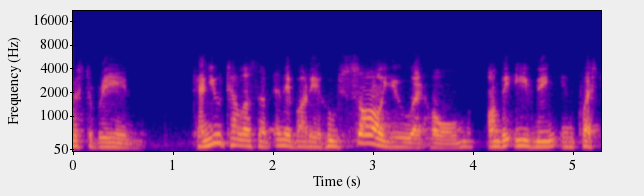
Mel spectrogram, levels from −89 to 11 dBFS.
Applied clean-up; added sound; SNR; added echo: none; none; none; none.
